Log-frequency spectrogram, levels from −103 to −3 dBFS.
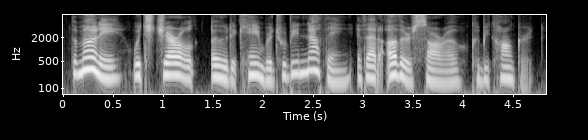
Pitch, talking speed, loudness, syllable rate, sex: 190 Hz, 210 wpm, -18 LUFS, 6.1 syllables/s, female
